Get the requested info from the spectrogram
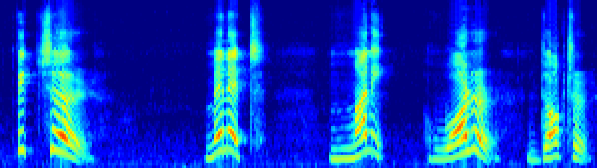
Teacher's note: I'm going to put the stress on first syllable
